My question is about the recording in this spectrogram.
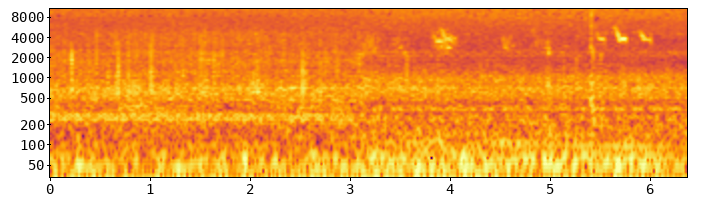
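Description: Outdoor bush ambience: a steady low rumble, with small birds chirping in short high notes from about four seconds in.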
